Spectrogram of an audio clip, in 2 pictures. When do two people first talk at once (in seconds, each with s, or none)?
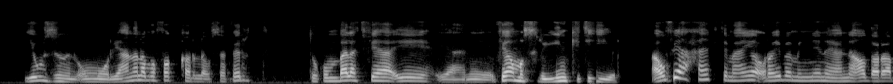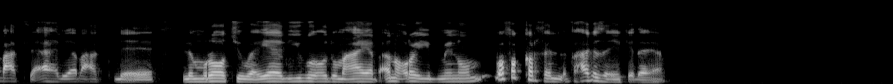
none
